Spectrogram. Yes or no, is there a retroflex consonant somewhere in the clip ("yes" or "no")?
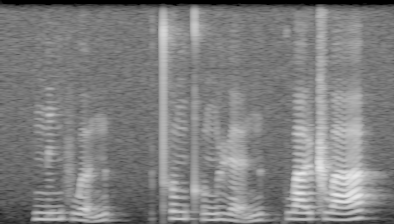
yes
